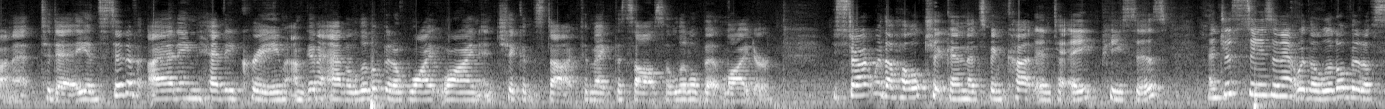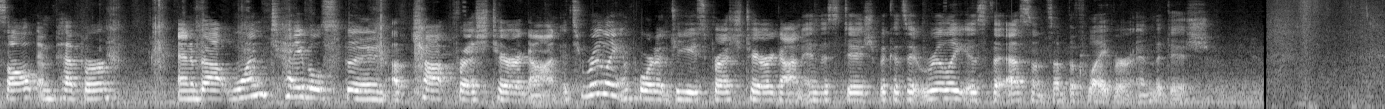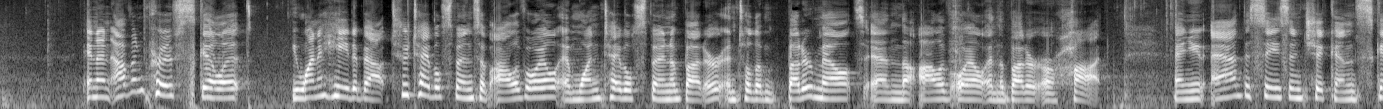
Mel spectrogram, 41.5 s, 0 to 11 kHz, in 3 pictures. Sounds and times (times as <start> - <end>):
Speech: 0.0 - 7.8, 8.4 - 26.0, 28.6 - 38.8, 39.4 - 41.5.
